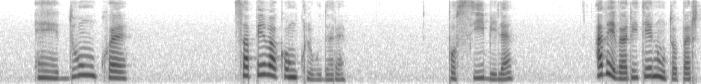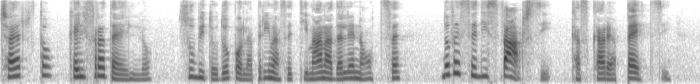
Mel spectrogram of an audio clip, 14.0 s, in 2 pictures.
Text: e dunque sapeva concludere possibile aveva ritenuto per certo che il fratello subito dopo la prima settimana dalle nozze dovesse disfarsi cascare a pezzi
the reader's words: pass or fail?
pass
